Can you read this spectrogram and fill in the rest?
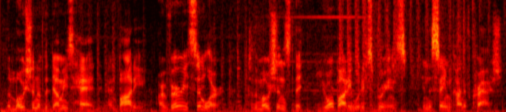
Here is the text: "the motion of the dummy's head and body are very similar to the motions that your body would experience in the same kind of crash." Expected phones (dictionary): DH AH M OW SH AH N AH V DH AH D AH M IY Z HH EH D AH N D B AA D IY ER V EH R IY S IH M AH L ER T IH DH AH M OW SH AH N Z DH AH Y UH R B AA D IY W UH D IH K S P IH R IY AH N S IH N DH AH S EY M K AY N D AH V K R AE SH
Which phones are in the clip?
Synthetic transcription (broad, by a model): DH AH M OW SH AH N AH V DH AH D AH M IY Z HH EH D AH N B AA D IY ER V EH R IY S IH M L ER T IH DH AH M OW SH AH N Z DH AH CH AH R B AA D IY W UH D IH K S P IH R IY AH N S IH N DH AH S EY M K AY N D AH V K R AE SH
